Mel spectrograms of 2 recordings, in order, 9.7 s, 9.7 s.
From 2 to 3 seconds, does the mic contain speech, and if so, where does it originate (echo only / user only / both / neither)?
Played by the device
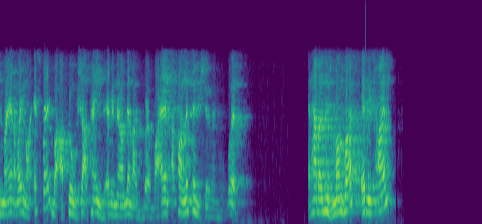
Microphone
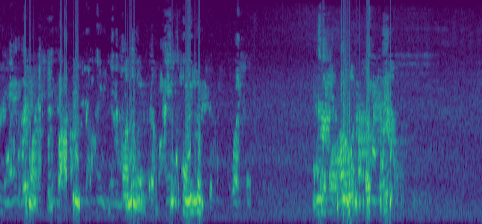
echo only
